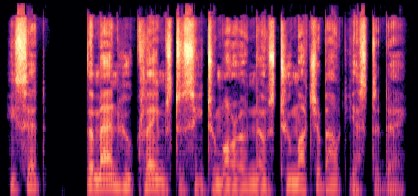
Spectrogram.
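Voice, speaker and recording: A man voicing a delicate, uneasy lady witness with a soft, hesitant manner in a storybook mystery. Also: lowish voice, very animated, moderate pace, dry recording, studio quality, pitched above the performer's own voice. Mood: uneasy, subdued.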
